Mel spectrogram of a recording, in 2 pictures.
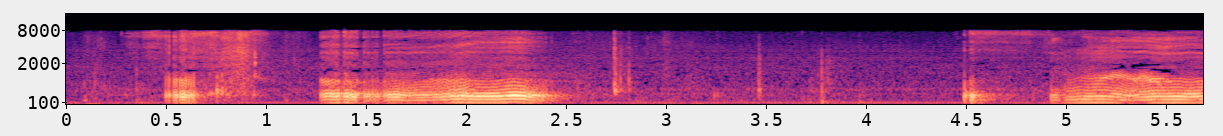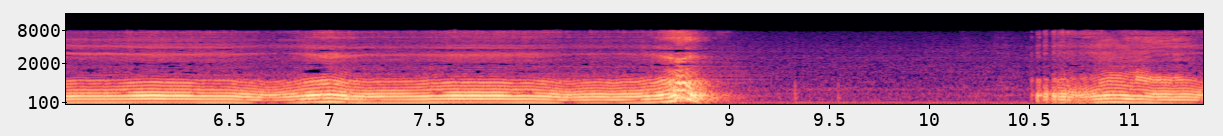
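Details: Patterdale Terrier, an 'talking' pet dog, chatting indoors with its owner: drawn-out, wavering, moaning howl-like grumbles that rise and fall in pitch, three bouts separated by quiet pauses.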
